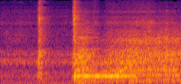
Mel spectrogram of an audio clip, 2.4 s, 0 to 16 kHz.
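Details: Leblond Dual Drive lathe powered by an American Rotary ADX 10 phase converter, first run, likely in its highest gear-driven speed: after a couple of clicks a steady even whirr with a faint constant tone; gearing sounds smooth and healthy.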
